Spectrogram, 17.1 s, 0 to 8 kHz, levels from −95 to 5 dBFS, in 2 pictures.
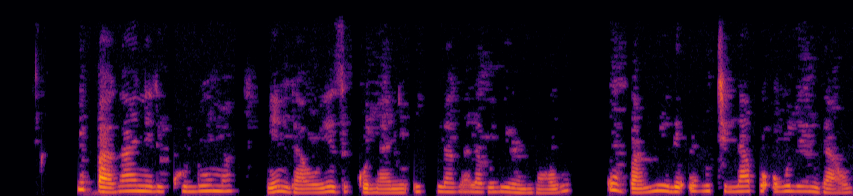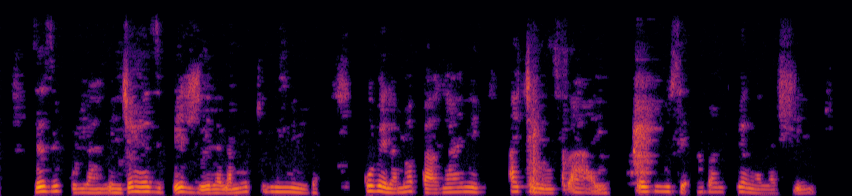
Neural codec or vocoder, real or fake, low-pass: none; real; 7.2 kHz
